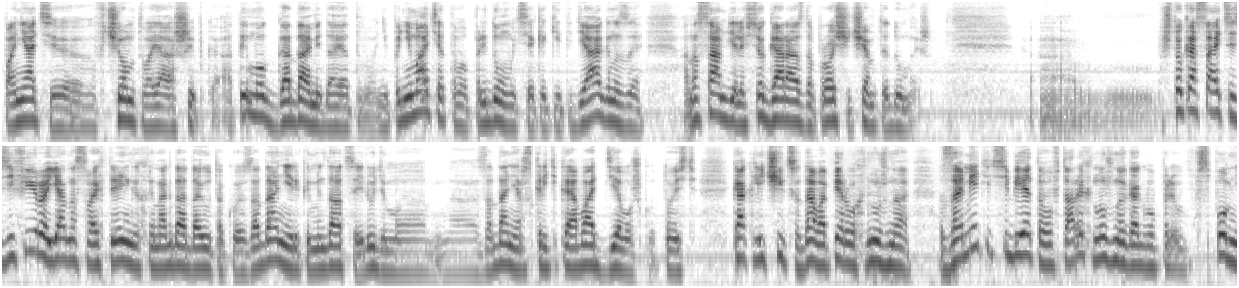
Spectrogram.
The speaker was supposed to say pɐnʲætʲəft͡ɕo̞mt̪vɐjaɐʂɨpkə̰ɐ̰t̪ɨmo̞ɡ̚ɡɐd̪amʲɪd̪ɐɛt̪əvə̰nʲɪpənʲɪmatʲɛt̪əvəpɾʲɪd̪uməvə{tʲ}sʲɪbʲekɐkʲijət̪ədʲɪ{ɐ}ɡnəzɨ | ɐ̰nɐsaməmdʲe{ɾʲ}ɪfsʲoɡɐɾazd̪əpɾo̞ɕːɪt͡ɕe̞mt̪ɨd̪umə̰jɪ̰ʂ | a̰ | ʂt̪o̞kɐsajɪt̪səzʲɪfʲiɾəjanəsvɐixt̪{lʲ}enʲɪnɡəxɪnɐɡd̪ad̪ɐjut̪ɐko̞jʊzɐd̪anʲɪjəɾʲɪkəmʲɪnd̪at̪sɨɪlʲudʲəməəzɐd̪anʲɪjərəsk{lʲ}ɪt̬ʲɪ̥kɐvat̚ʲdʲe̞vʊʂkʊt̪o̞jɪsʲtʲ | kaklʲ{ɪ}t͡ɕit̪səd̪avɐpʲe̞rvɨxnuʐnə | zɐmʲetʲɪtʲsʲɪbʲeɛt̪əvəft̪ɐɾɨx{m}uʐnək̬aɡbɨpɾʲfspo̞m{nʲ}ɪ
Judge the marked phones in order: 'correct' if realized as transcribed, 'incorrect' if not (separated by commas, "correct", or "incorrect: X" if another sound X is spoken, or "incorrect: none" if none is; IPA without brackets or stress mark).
correct, incorrect: a, incorrect: lʲ, incorrect: ɾʲ, incorrect: ɾʲ, correct, incorrect: n, correct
